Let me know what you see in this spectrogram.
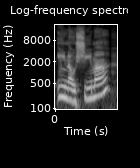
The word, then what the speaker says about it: Enoshima: And I will say, if you don't understand what CMC Howell said, I pronounce it Enoshima. – Yeah. – So that or Enoshima is the same.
